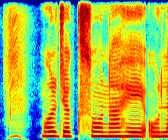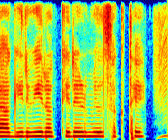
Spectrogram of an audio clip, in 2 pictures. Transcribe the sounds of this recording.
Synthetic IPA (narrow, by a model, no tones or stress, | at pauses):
moɾd͡ʒəksoːnaɦɛoːlaːɡɪɾʋiɾəkːeɾɪɽmɪlsəkt̪ʰeː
